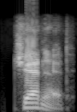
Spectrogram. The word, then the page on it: genet: American English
